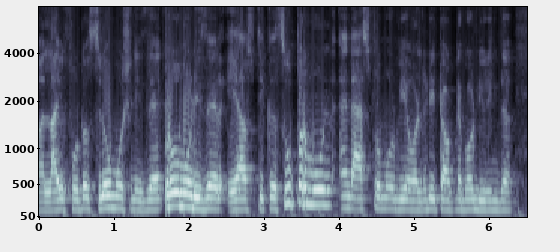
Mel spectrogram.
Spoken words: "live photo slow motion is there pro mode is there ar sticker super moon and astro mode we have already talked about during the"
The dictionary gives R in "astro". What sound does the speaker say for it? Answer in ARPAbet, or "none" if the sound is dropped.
R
